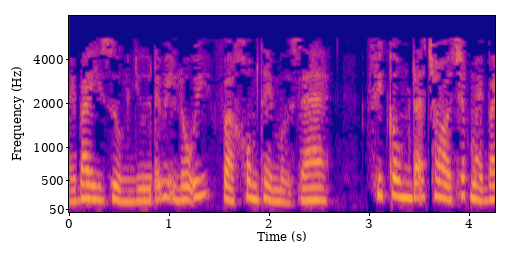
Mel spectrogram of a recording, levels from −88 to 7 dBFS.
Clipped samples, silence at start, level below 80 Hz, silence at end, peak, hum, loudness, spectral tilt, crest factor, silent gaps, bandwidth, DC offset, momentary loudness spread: under 0.1%; 0 s; -60 dBFS; 0 s; -2 dBFS; none; -19 LUFS; -11 dB/octave; 16 dB; none; 5.8 kHz; under 0.1%; 5 LU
